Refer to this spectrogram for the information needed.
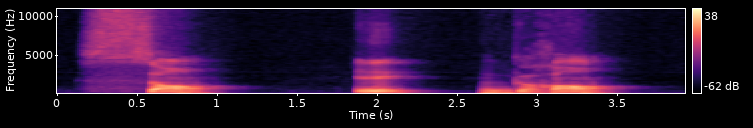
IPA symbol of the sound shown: ɑ̃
